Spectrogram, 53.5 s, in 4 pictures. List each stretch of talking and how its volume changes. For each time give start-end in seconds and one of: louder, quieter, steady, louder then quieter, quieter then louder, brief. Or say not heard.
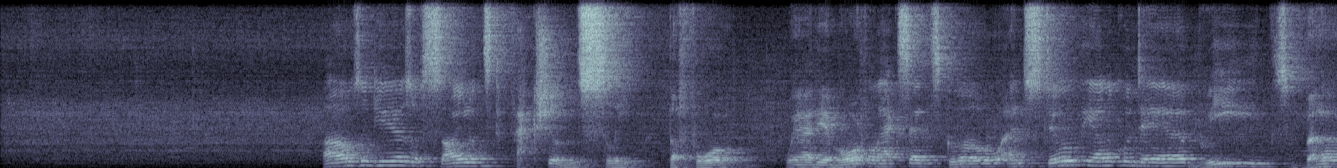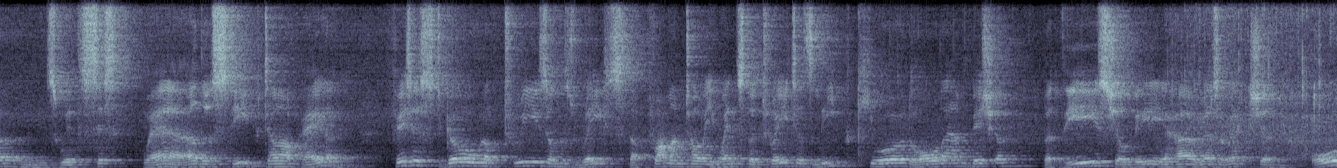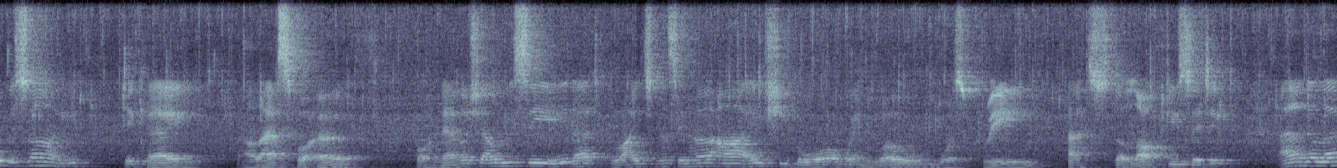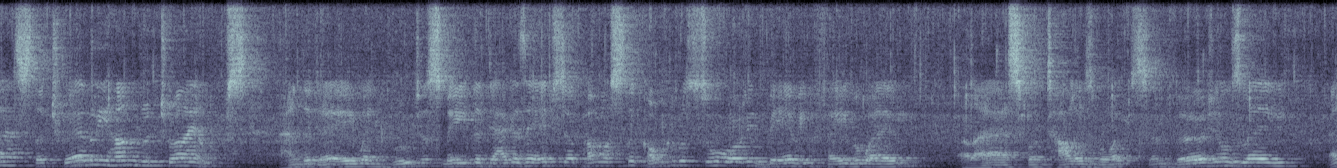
3.2-53.4 steady.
